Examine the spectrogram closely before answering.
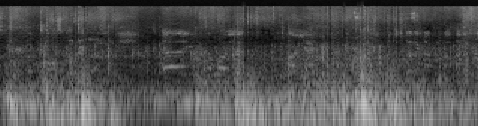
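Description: A car engine rumbles from inside as the car drives slowly.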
